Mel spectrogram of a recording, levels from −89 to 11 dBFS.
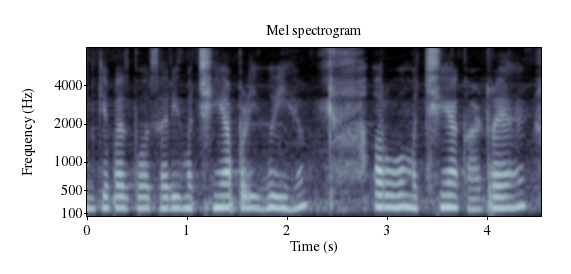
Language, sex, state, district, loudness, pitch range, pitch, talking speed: Hindi, female, Gujarat, Valsad, -17 LUFS, 195-210 Hz, 200 Hz, 185 wpm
